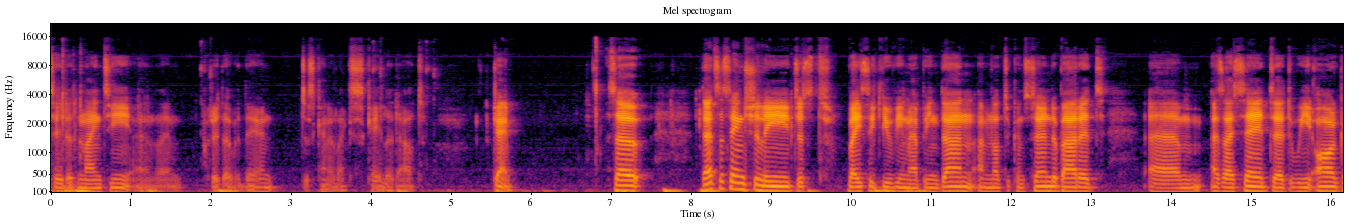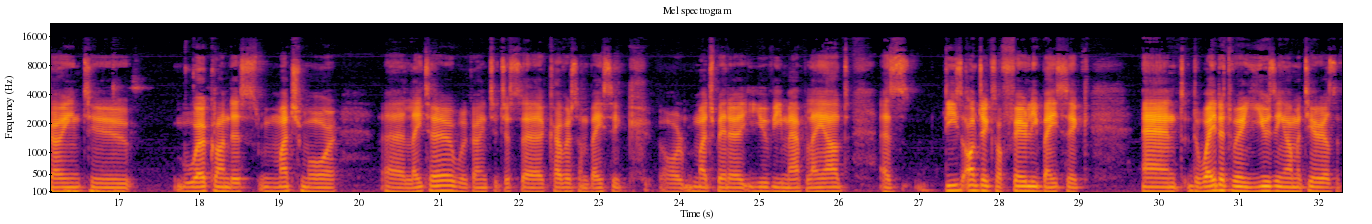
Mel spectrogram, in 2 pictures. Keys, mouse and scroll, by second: 1.3 g, 2.1 s, 4.3 g, 7.1 Tab, 7.7 Tab, 8.2 a, 9.5 Tab, 10.4 Tab, 10.8 a, 16.4 s.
